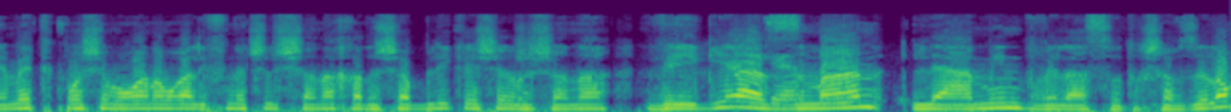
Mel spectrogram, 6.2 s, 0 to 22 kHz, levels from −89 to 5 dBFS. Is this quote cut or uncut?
cut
